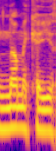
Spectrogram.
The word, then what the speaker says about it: Namikier: It's called Namikier Therapies. Namikier Therapies.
